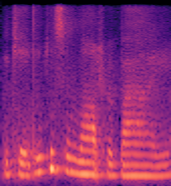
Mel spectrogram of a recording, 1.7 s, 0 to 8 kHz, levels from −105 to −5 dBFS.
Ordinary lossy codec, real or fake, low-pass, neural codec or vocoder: none; fake; 7.2 kHz; codec, 24 kHz, 0.9 kbps, WavTokenizer, large speech release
